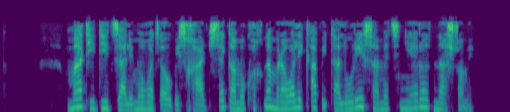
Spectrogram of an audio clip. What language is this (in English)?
Georgian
